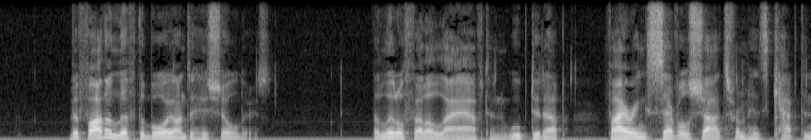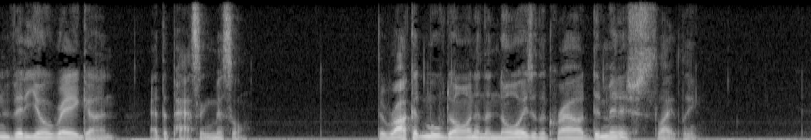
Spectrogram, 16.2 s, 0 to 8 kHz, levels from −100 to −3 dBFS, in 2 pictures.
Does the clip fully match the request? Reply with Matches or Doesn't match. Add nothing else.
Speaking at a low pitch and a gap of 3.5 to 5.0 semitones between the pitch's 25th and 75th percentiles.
Matches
